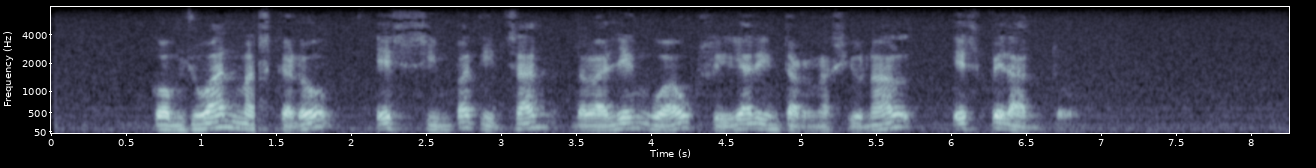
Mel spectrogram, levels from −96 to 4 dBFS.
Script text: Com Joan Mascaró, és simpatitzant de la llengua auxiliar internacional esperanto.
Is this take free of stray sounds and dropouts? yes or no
no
